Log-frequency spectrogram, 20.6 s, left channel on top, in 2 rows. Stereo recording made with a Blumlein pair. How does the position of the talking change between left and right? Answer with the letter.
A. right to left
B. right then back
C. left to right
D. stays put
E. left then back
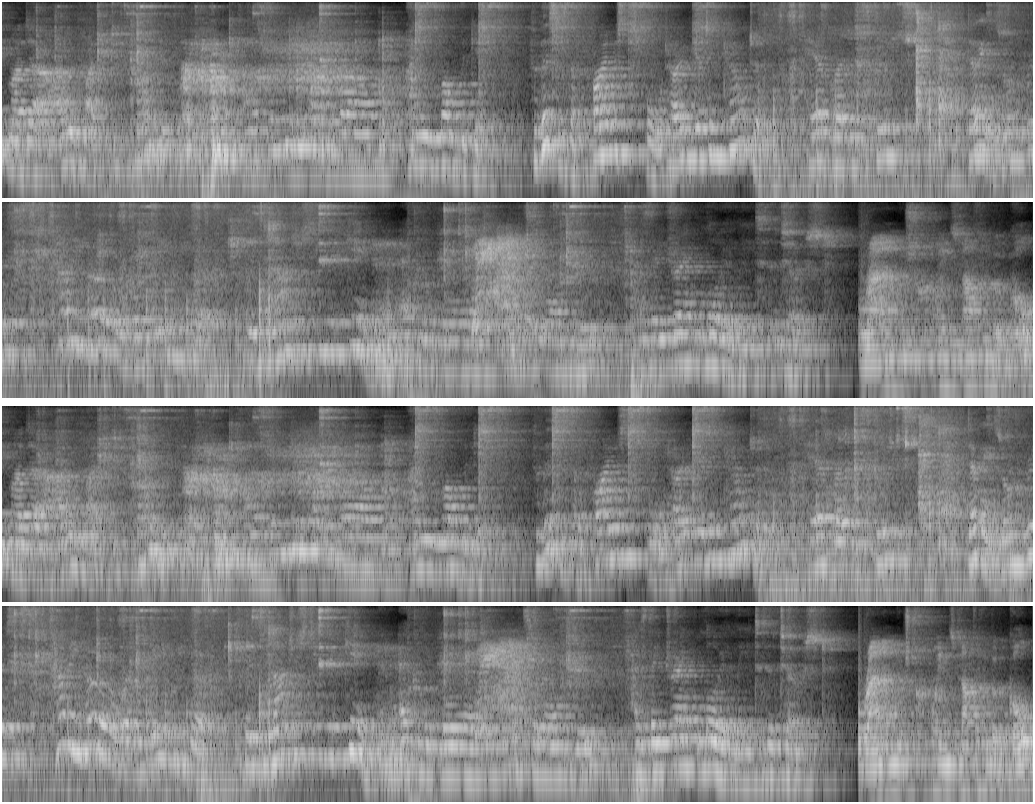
C.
